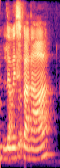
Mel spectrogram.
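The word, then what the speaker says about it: Luis von Ahn: Oh God, I've lost the Lewis Van Aar.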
